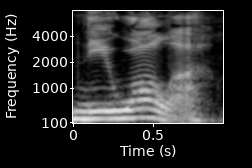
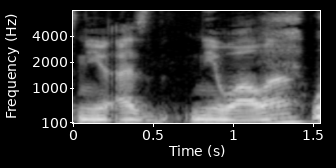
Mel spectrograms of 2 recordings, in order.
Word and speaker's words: Neewollah: And that town is called Independence, and its celebration is still around today, and it's called Neewala, which is spelled N-E-E. Walla. – N-E-E-W-O-L-L-A-H, which is Halloween backwards.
